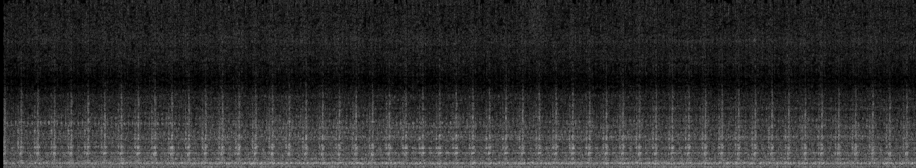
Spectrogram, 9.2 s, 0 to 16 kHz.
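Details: Renault Megane 2 engine at idle: steady, fairly even metallic knocking about twice a second; something inside the engine knocks, cause unclear.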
